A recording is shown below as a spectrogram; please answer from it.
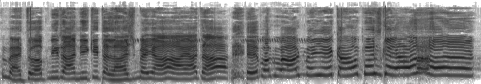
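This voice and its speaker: A man's voice: extremely high pitch, slow, few pauses, bright, forceful tone, full character voice. A man playing a gullible, lovestruck and easily frightened villager, exclaiming melodramatically in a cartoon horror comedy. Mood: terrified, pleading.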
